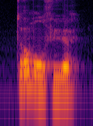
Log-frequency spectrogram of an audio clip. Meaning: drumfire
- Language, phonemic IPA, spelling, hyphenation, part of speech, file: Dutch, /ˈtrɔ.məlˌvyːr/, trommelvuur, trom‧mel‧vuur, noun, Nl-trommelvuur.ogg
